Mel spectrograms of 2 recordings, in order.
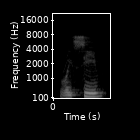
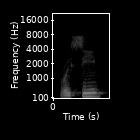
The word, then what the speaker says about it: receive: lo vas a notar se diría receive porque la e se está pronunciando con su sonido original de i receive deceive silen se leiser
